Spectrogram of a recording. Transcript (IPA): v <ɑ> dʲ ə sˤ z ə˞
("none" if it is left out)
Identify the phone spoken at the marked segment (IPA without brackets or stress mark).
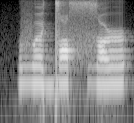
ə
